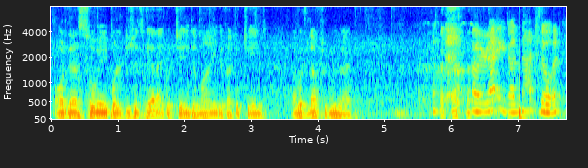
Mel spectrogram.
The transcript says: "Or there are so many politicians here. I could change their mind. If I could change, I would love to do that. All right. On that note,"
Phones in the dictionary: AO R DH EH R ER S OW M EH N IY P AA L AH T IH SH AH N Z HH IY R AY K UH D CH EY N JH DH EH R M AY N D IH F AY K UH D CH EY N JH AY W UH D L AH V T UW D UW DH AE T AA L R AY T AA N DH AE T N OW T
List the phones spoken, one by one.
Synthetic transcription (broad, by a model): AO R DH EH R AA S OW M EH N IY P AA L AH T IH SH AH N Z HH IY R AY K UH D CH EY N JH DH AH M AY N D IH F AY K UH D CH EY N JH AY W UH D L AH V T UW D UW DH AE T AA L R AY T AA N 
